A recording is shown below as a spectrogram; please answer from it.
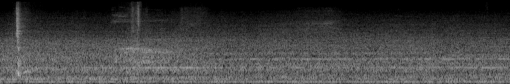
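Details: Oil furnace burner after service, firing with a steady even roar and smooth fan hum, no sputter or pulsing; good oil flow confirmed, filters good, a little air bled from the line.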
